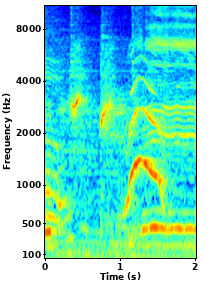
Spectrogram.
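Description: A young girl's high voice squealing: two short upward squeaks, then a higher squeal that rises and falls, then a long held note near the end, as she cheers.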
